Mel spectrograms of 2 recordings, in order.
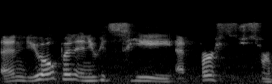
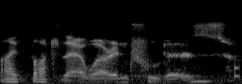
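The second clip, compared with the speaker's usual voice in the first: deep, low bass voice; 5 semitones lower, 4 dB quieter than usual. A creature with eyes on its chest looks at you, deep voice. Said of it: "you hear a deep voice go".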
